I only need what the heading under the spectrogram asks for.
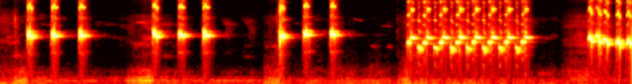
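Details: Sooty-headed bulbul lure song meant to make other bulbuls sing: sharp chirps in groups of two or three, then a fast rattling trill of even notes, ending with a few chattery calls; faint low hum behind.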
